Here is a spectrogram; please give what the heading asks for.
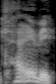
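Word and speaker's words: ceilidh: at yeah so yeah there's basically a lot of silent letters in in Galax so uh so Kaylee as uh is actually spelled uh so c-e-i-l-i-d-h um uh so um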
